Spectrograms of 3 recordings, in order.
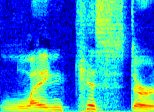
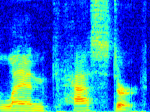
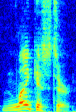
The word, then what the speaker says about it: Lancaster: probably already heard me say it it is pronounced Lancaster not Lancaster the number one way to blend in is to pronounce it Lancaster that's it nothing gives away somebody from out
